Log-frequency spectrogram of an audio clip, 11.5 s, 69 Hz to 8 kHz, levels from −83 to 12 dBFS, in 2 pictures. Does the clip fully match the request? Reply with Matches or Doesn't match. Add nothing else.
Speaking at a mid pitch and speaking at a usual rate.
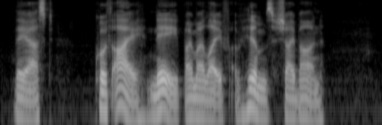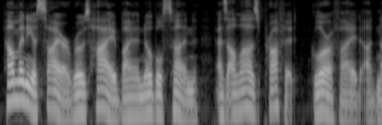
Doesn't match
